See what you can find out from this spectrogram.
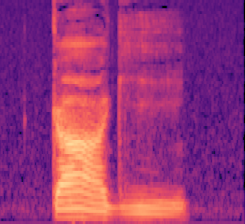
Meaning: crow
- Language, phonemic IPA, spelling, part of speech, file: Navajo, /kɑ̂ːkìː/, gáagii, noun, Nv-gáagii.ogg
